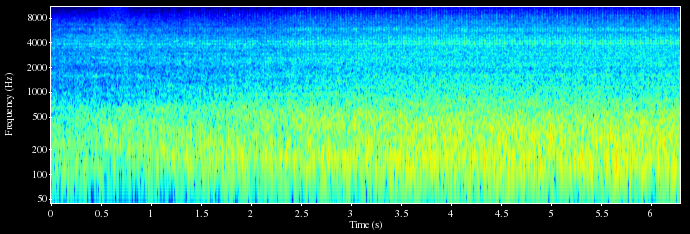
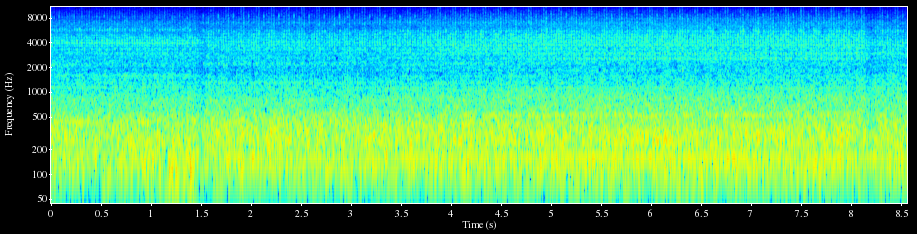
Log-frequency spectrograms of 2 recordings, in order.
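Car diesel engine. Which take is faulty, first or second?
second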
